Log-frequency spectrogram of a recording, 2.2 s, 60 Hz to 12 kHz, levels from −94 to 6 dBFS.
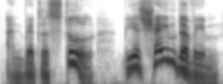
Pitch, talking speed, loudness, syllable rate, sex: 145 Hz, 190 wpm, -18 LUFS, 5.4 syllables/s, male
